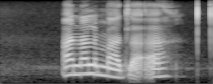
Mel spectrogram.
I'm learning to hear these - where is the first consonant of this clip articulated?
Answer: tongue tip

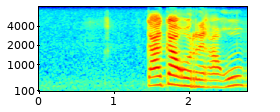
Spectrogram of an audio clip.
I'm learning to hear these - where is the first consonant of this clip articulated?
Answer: velum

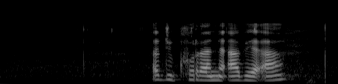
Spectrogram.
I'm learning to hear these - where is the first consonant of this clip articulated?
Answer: tongue tip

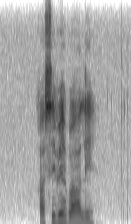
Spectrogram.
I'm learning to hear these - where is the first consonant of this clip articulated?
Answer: velum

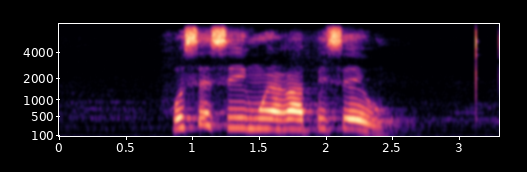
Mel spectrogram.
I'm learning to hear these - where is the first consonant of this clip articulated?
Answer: velum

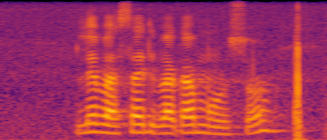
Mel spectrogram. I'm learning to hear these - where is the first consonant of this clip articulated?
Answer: tongue tip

